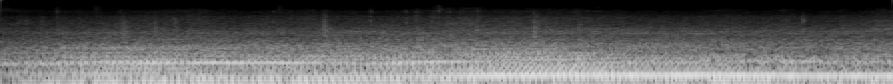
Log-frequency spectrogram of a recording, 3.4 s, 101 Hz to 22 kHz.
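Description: An Audi RS3 on ceramic brakes and Trofeo R tires runs a hot lap at the Sachsenring circuit, its engine droning loud and steady with a rising whir from inside the cabin.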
